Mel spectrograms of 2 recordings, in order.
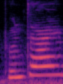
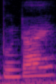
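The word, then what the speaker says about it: Punti: the boondai puntai bundai it's spelled with the B but it has a p i don't know but which meant and the parenthetical was like p-u-n-t-i but I think in Cantonese it's like b-u-n uh hyphen d-a-y ah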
